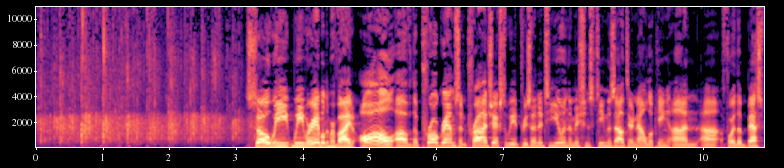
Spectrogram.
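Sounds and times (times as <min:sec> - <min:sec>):
audience applause: 0:00.0 - 0:03.2
speech: 0:03.3 - 0:10.9.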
